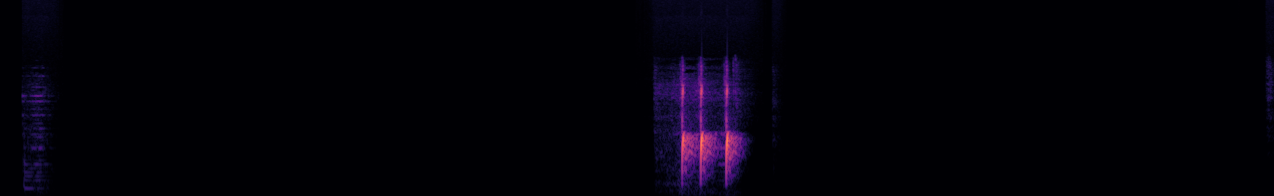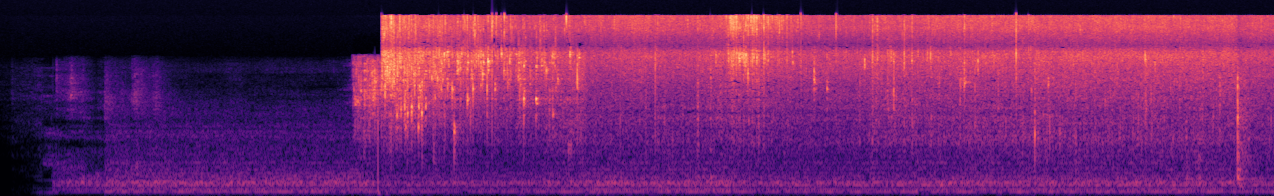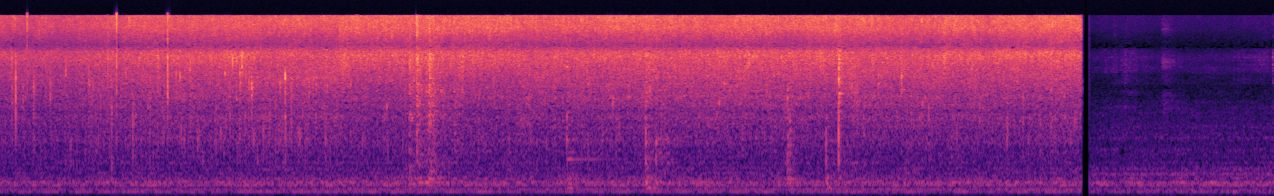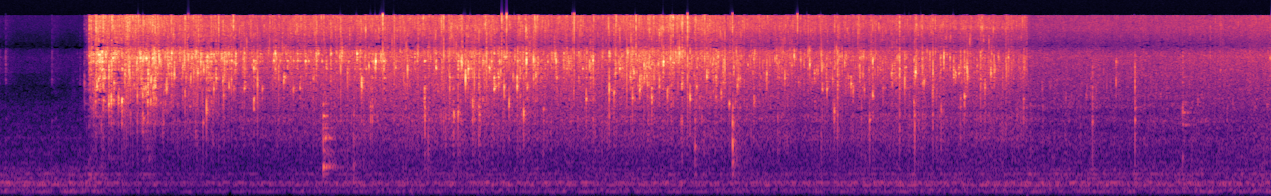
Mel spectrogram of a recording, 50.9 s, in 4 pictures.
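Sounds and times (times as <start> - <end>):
food deep-frying in oil: 16.3 - 36.3, 39.1 - 50.9.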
